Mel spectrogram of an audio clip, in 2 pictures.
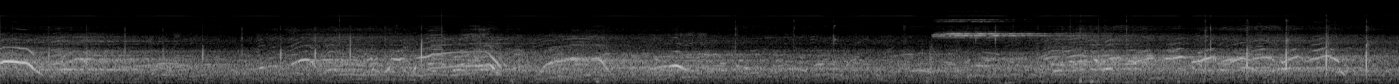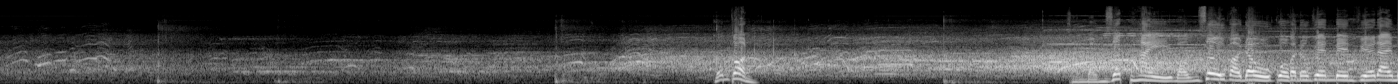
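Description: A crowd in a large echoing hall cheers and chants.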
